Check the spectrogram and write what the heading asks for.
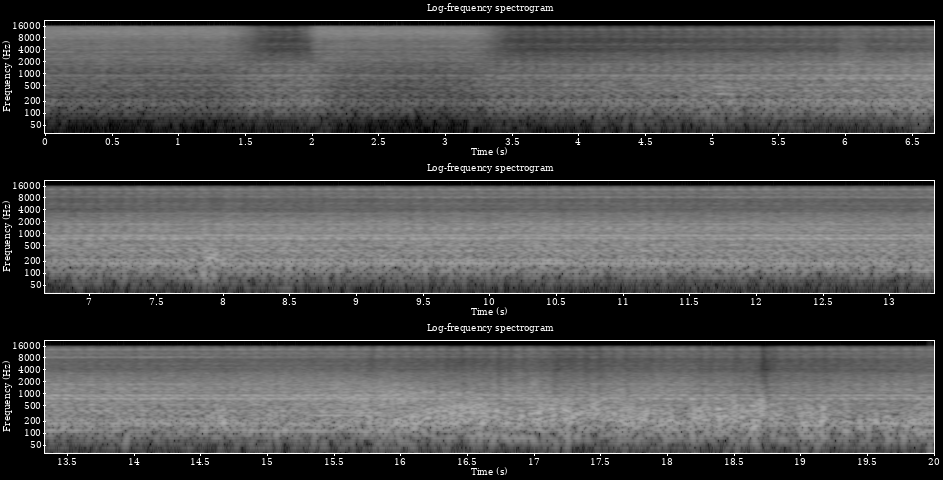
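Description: Compressed air hissing hard from a shop air hose. It breaks off briefly about two seconds in and cuts off about three and a half seconds in. A steady machine drone with a thin whine then takes over and runs on.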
